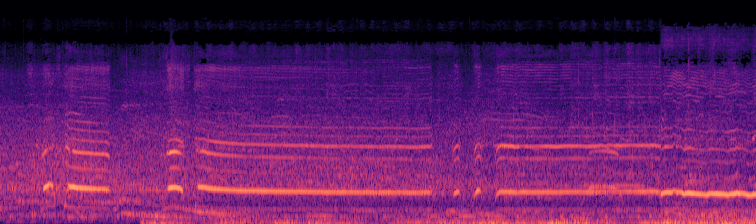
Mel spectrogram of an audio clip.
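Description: A man's celebratory yells: a few short high cries, then two long drawn-out held yells of several seconds each, over the steady noise of an arena crowd.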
